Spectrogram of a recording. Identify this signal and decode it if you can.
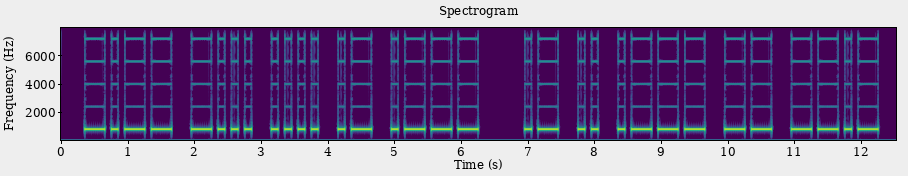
Morse code, heard as a keyed tone, about 12 wpm, 800 Hz. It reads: YBHAJ AIJMQ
